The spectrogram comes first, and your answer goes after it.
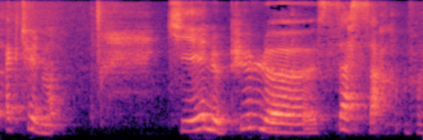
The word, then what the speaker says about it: Zsa: qui est le pull Sasa. Enfin je crois que ça se prononce comme ça s'écrit Z-S-A.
